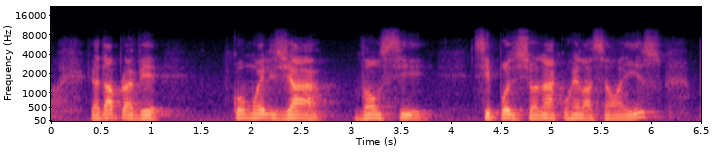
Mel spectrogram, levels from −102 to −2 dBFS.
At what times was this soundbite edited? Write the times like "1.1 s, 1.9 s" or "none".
none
